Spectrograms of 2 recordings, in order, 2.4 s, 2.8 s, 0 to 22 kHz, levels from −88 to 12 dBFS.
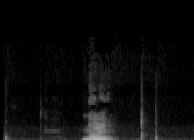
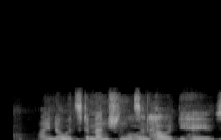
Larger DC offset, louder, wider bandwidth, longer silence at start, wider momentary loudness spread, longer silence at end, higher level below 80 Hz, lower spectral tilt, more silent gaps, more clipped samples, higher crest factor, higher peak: neither; about the same, -26 LUFS vs -28 LUFS; first, 12 kHz vs 8.2 kHz; first, 1 s vs 0.5 s; first, 23 LU vs 8 LU; first, 0.45 s vs 0 s; first, -62 dBFS vs -70 dBFS; first, -7.5 dB/octave vs -2.5 dB/octave; neither; neither; about the same, 20 dB vs 20 dB; about the same, -10 dBFS vs -10 dBFS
